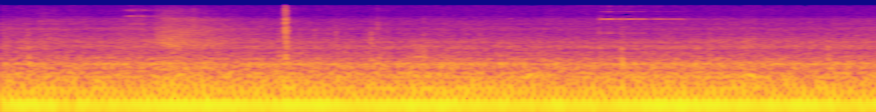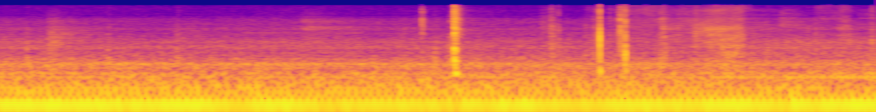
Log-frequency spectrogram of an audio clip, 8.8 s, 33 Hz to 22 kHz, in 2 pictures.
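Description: Ford Focus 2.0L four-cylinder turbodiesel idling, a steady low rumble heard from inside the cabin. A few sharp clicks sound near the end.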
